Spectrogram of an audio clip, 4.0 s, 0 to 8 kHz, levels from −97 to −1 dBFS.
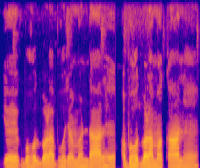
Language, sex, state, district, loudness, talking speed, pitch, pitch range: Hindi, male, Jharkhand, Palamu, -19 LUFS, 195 wpm, 140 Hz, 135-145 Hz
